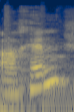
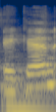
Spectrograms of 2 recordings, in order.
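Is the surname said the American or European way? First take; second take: European; American. First: The surname is said with a European pronunciation. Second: The surname is said with an American pronunciation. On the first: "when I'm in Europe, people will pronounce it as" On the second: "when I'm in America, it's"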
